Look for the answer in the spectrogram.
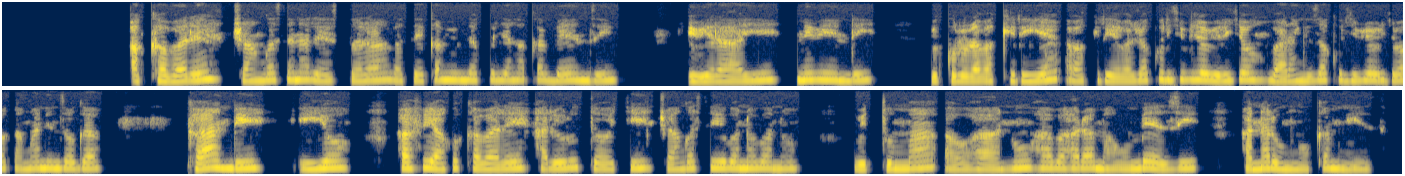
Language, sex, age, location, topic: Kinyarwanda, female, 18-24, Musanze, finance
